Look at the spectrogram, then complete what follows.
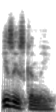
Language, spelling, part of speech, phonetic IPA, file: Russian, изысканный, verb / adjective, [ɪˈzɨskən(ː)ɨj], Ru-изысканный.ogg
- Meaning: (verb) past passive perfective participle of изыска́ть (izyskátʹ); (adjective) 1. refined, elegant 2. choice, exquisite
